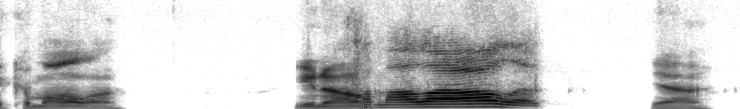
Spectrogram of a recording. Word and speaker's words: Kamala: I think of because I she said it's pronounced Carmela but I would say Camala you know Camala Olive yeah Camala she has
